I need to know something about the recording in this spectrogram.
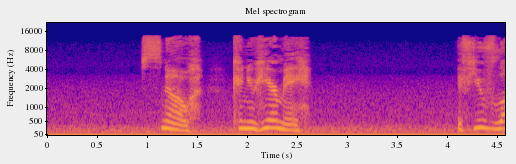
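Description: A young woman calls out loudly.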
